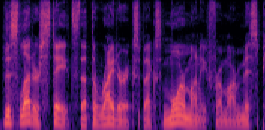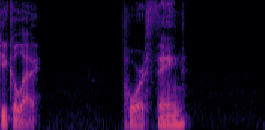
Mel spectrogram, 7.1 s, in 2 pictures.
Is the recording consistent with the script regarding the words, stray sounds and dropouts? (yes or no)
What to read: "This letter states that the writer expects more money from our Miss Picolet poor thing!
yes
